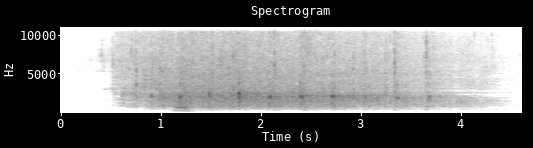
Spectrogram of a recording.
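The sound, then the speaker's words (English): A crowd bursts into applause, a dense, steady wash of clapping that holds for about four seconds before thinning out and fading away, with no talking over it. “So all those who clap, we know they are failures.”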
